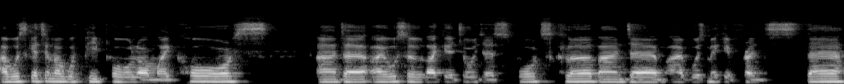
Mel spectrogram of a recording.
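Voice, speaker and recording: A somewhat breathy man's voice at a medium pitch and fairly slow pace. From Newcastle, northern England, born in Quebec. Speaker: university alumnus. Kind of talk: interview. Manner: halting, many fillers.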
